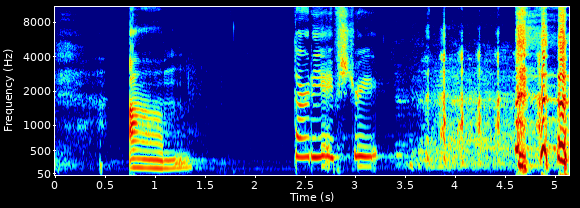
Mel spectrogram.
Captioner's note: all laugh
